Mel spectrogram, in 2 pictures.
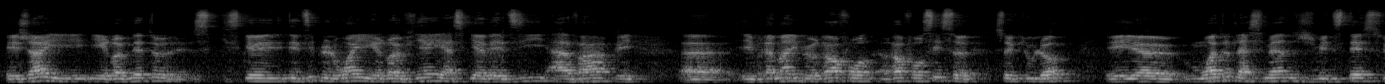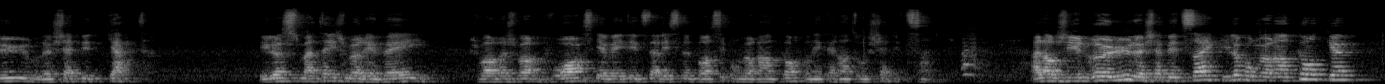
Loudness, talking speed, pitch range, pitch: -31 LUFS, 185 wpm, 130-155 Hz, 145 Hz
